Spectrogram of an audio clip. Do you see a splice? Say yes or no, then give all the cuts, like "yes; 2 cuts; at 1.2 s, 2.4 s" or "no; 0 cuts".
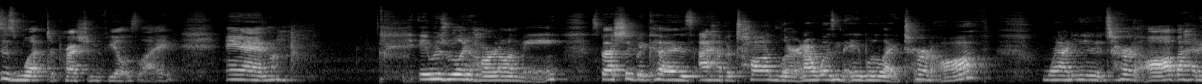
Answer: no; 0 cuts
